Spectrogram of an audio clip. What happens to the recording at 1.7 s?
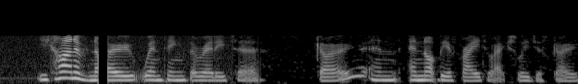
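Nothing goes wrong at 1.7 s; the audio is intact there.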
